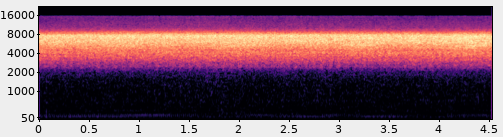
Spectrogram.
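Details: Daytime chorus of cicadas singing all around in a lush green Kentucky forest near Franklin, about 10am, air fairly still, filmed on a Canon 5D Mk2; a steady, unbroken high-pitched hissing drone with a faint low hum beneath.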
